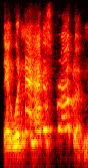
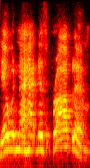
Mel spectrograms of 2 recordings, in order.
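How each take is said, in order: First: Way higher, a crying shout; mock wailing shout. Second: Said in the usual way. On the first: Repeating it to viewers as a mock crying wail. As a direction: howl it like a mock lament.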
